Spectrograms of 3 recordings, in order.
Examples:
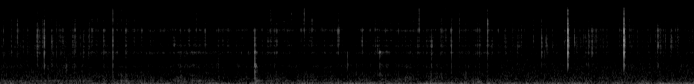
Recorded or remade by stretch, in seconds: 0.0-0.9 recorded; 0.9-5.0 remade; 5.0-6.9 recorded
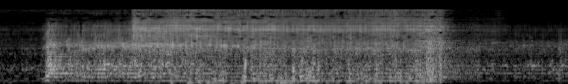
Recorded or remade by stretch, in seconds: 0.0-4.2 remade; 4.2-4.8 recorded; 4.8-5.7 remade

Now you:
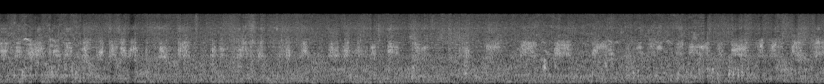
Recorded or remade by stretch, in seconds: 0.0-0.8 recorded; 0.8-5.1 remade; 5.1-7.0 recorded; 7.0-8.2 remade

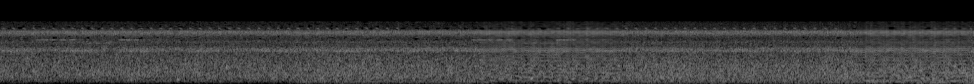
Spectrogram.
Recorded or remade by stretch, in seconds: 0.0-4.8 recorded; 4.8-6.2 remade; 6.2-8.6 recorded; 8.6-9.7 remade

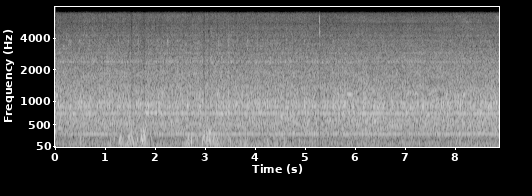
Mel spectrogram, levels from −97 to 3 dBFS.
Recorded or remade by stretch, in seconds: 0.0-5.7 recorded; 5.7-7.8 remade; 7.8-8.9 recorded

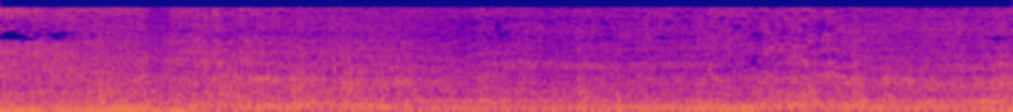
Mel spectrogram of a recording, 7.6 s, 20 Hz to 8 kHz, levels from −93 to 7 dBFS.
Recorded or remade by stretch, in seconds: 0.0-1.4 recorded; 1.4-3.1 remade; 3.1-5.7 recorded; 5.7-6.5 remade; 6.5-7.6 recorded

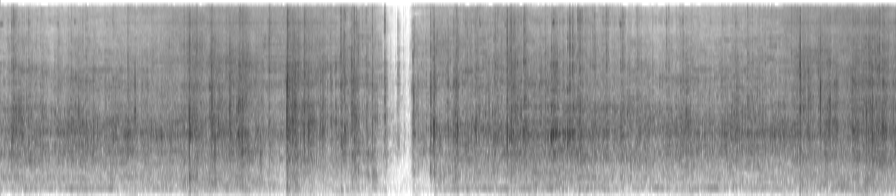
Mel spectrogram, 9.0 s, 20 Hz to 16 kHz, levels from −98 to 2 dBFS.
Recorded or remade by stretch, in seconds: 0.0-1.2 recorded; 1.2-3.4 remade; 3.4-7.8 recorded; 7.8-9.0 remade

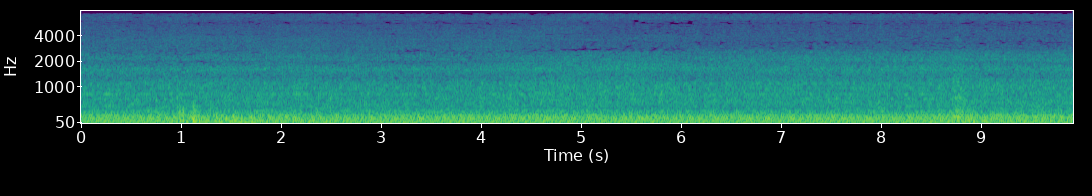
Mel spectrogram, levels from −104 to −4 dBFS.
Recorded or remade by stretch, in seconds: 0.0-1.8 recorded; 1.8-3.0 remade; 3.0-9.9 recorded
